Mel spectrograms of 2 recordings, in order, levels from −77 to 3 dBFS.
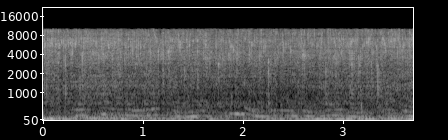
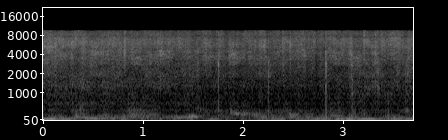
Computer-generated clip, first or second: second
